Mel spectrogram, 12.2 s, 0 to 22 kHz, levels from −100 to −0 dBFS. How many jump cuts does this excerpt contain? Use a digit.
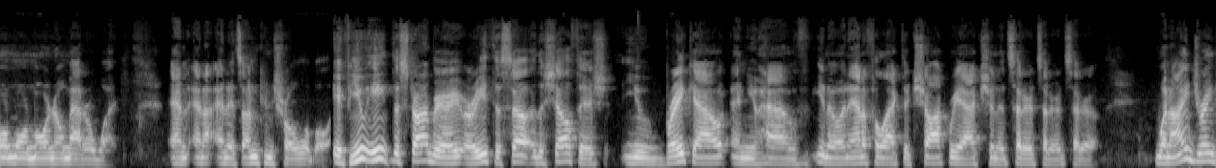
1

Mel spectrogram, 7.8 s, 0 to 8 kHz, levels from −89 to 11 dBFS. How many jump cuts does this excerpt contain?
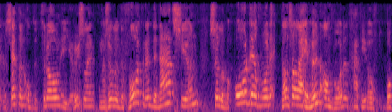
2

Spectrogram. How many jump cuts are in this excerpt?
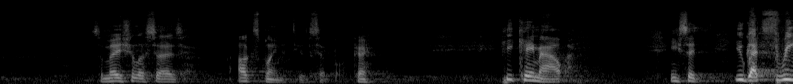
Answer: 1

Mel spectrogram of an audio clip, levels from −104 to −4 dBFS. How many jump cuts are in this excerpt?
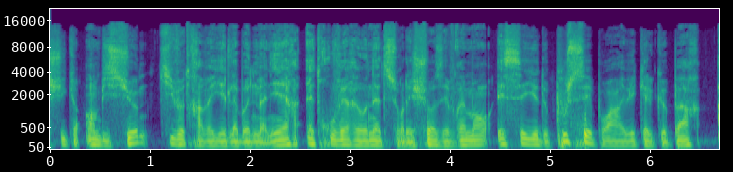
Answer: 1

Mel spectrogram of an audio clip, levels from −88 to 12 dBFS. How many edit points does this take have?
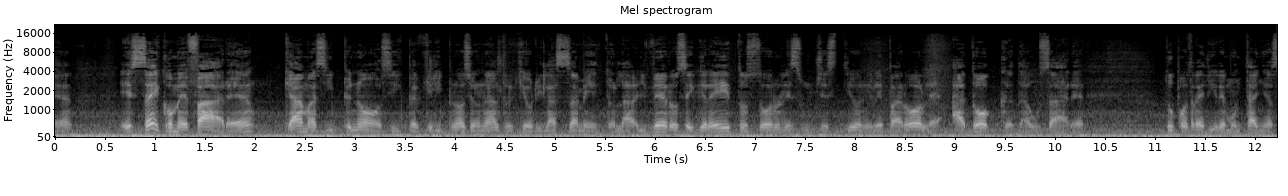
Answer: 0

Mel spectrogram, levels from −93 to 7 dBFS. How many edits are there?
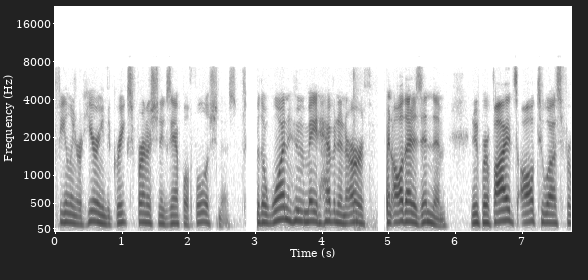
2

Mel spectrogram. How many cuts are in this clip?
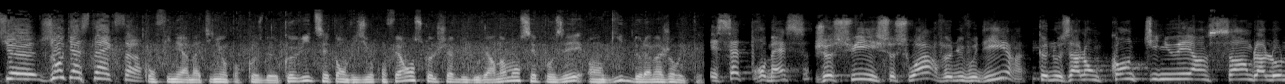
1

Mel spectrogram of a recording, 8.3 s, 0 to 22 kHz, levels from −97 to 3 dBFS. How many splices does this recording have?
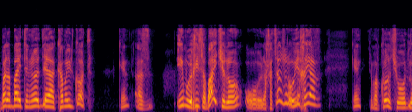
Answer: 2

